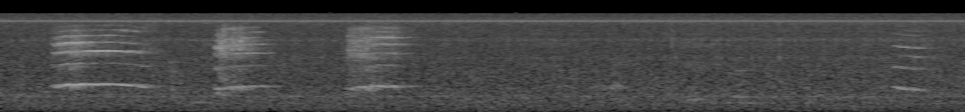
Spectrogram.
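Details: British Shorthair cat giving strange meows while watching and hunting flies: three short harmonic meows in the first four seconds, the first a level tone and the next two brief and noisy, then a faint fourth call near the end over steady background hiss.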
